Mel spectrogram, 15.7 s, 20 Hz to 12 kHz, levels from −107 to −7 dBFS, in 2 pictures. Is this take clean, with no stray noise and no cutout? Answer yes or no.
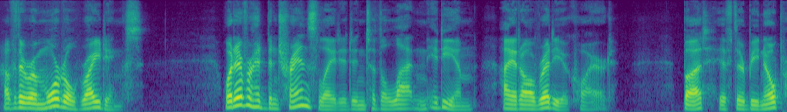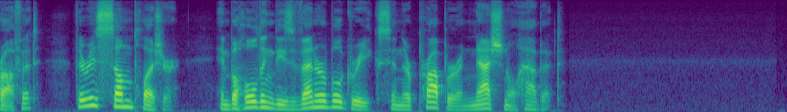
yes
